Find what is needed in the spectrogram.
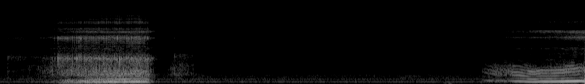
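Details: Snoring: two loud, low, rattling snores separated by a quiet pause, with a steady hum in the room.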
